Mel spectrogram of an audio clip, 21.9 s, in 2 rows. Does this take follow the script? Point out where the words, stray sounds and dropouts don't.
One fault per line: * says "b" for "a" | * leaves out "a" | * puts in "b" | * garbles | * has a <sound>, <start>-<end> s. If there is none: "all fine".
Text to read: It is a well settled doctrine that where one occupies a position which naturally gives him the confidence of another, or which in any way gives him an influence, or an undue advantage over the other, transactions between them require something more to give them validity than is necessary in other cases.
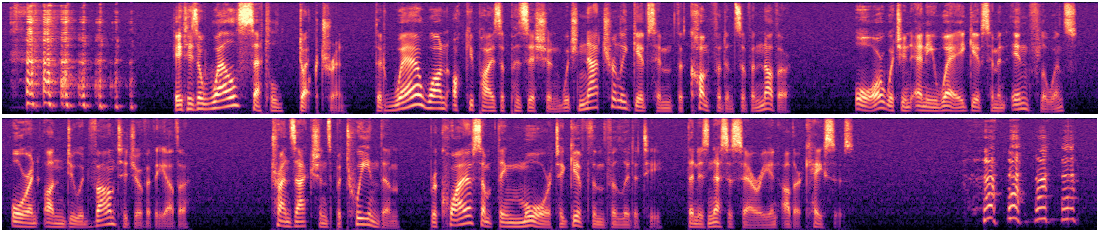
* has a laugh, 0.1-1.4 s
* has a laugh, 20.6-21.7 s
